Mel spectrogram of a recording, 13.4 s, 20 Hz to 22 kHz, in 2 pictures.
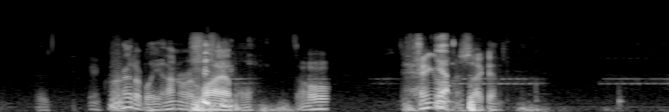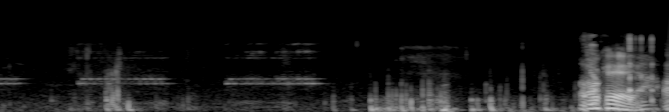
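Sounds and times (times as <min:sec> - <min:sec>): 
speech: 0:00.4 - 0:03.3, 0:04.2 - 0:05.1, 0:12.6 - 0:13.3
telephone ringing in electronic trills: 0:03.8 - 0:10.1.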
